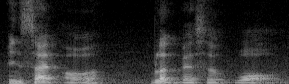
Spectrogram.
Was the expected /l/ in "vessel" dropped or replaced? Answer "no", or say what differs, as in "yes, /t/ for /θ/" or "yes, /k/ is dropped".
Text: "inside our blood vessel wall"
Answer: no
